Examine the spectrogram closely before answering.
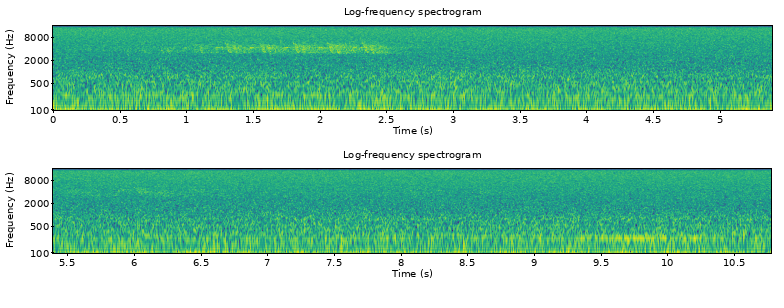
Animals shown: Ovenbird (Seiurus aurocapilla), Purple Finch (Haemorhous purpureus)

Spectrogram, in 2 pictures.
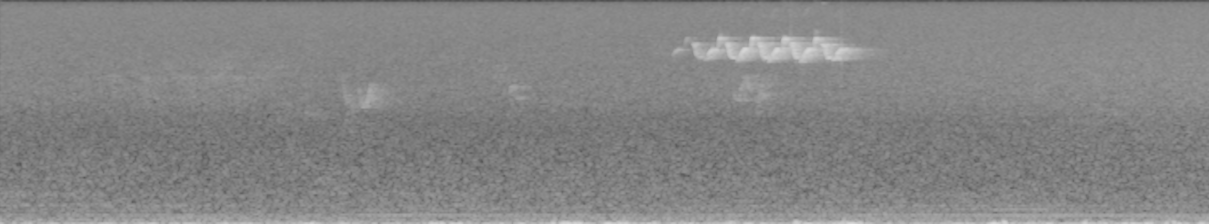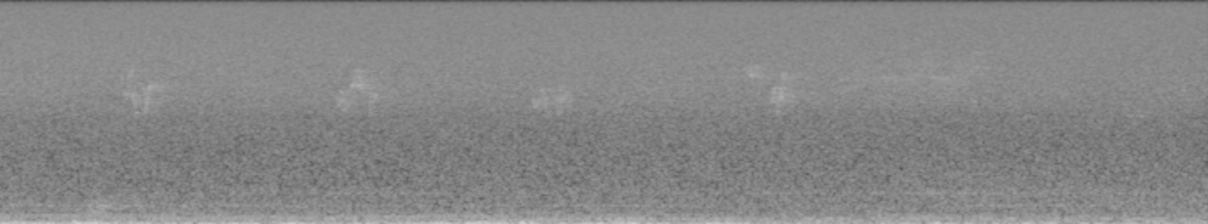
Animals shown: Black-and-white Warbler (Mniotilta varia), Ovenbird (Seiurus aurocapilla), Red-eyed Vireo (Vireo olivaceus)

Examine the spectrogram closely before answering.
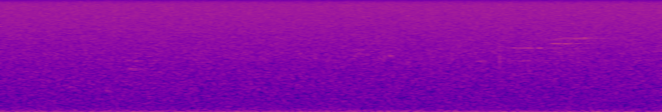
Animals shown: Hermit Thrush (Catharus guttatus)

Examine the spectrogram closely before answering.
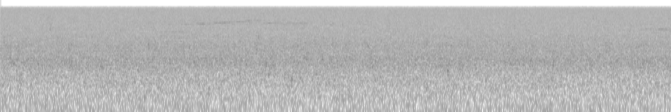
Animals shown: Golden-crowned Kinglet (Regulus satrapa), Black-throated Green Warbler (Setophaga virens)

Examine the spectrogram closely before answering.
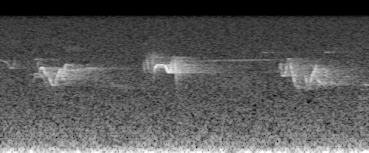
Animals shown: American Crow (Corvus brachyrhynchos), Blue-headed Vireo (Vireo solitarius), Song Sparrow (Melospiza melodia)

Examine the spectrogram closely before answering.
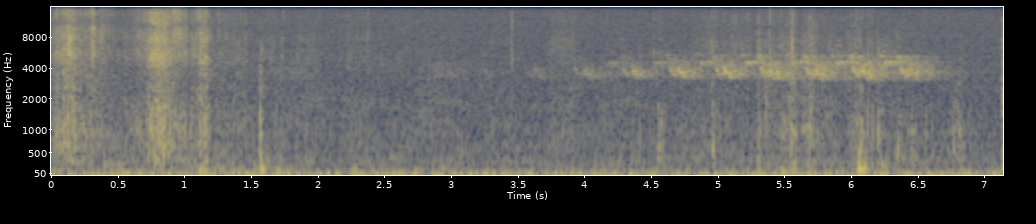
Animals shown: Ovenbird (Seiurus aurocapilla)

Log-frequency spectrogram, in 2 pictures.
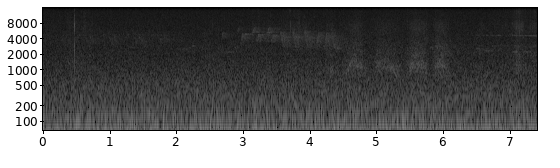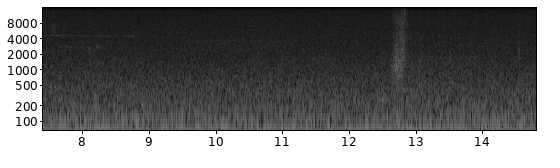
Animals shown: Northern Waterthrush (Parkesia noveboracensis), White-throated Sparrow (Zonotrichia albicollis), Ovenbird (Seiurus aurocapilla)

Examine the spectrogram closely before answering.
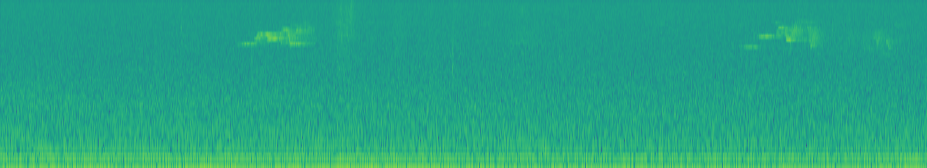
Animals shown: Red-eyed Vireo (Vireo olivaceus), Hermit Thrush (Catharus guttatus)

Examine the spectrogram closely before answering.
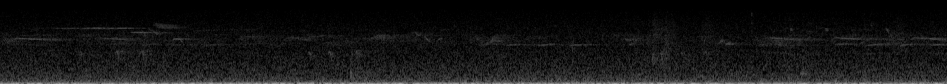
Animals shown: Blue Jay (Cyanocitta cristata), Tufted Titmouse (Baeolophus bicolor), Black-throated Green Warbler (Setophaga virens), Red-eyed Vireo (Vireo olivaceus)

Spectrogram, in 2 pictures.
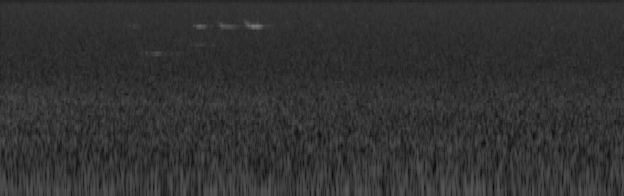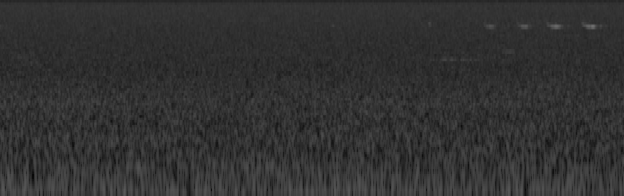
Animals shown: Hermit Thrush (Catharus guttatus), Golden-crowned Kinglet (Regulus satrapa)

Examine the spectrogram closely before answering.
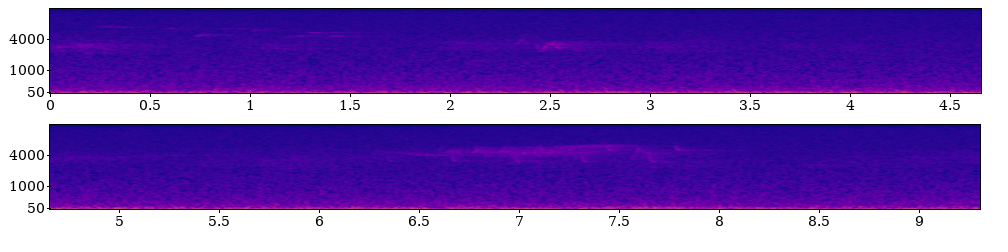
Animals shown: Red-eyed Vireo (Vireo olivaceus), Ovenbird (Seiurus aurocapilla), Brown Creeper (Certhia americana), Black-throated Blue Warbler (Setophaga caerulescens)

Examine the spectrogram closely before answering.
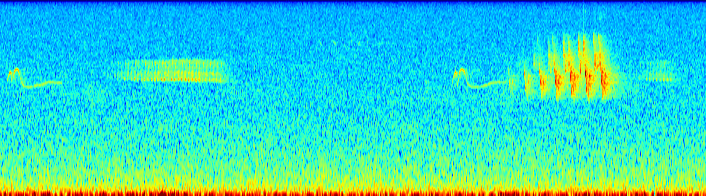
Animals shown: Pine Warbler (Setophaga pinus), Ovenbird (Seiurus aurocapilla), Eastern Wood-Pewee (Contopus virens)

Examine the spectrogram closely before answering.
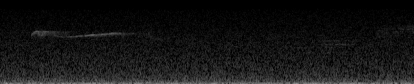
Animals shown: Wood Thrush (Hylocichla mustelina), Eastern Wood-Pewee (Contopus virens)

